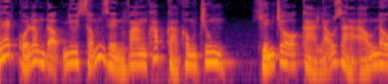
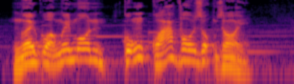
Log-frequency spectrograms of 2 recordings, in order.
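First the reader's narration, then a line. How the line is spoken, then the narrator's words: Cold laugh, shouting. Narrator (Vietnamese): Lâm Động cười lạnh, hét lên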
